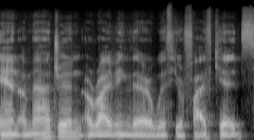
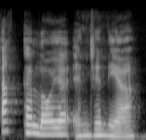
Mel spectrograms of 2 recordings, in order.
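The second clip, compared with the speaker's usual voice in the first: high, mock parental listing of careers; teasing imitation of Chinese parents; 11 semitones higher than usual. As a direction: rattle off the approved jobs like a strict parent. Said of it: "they're like".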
